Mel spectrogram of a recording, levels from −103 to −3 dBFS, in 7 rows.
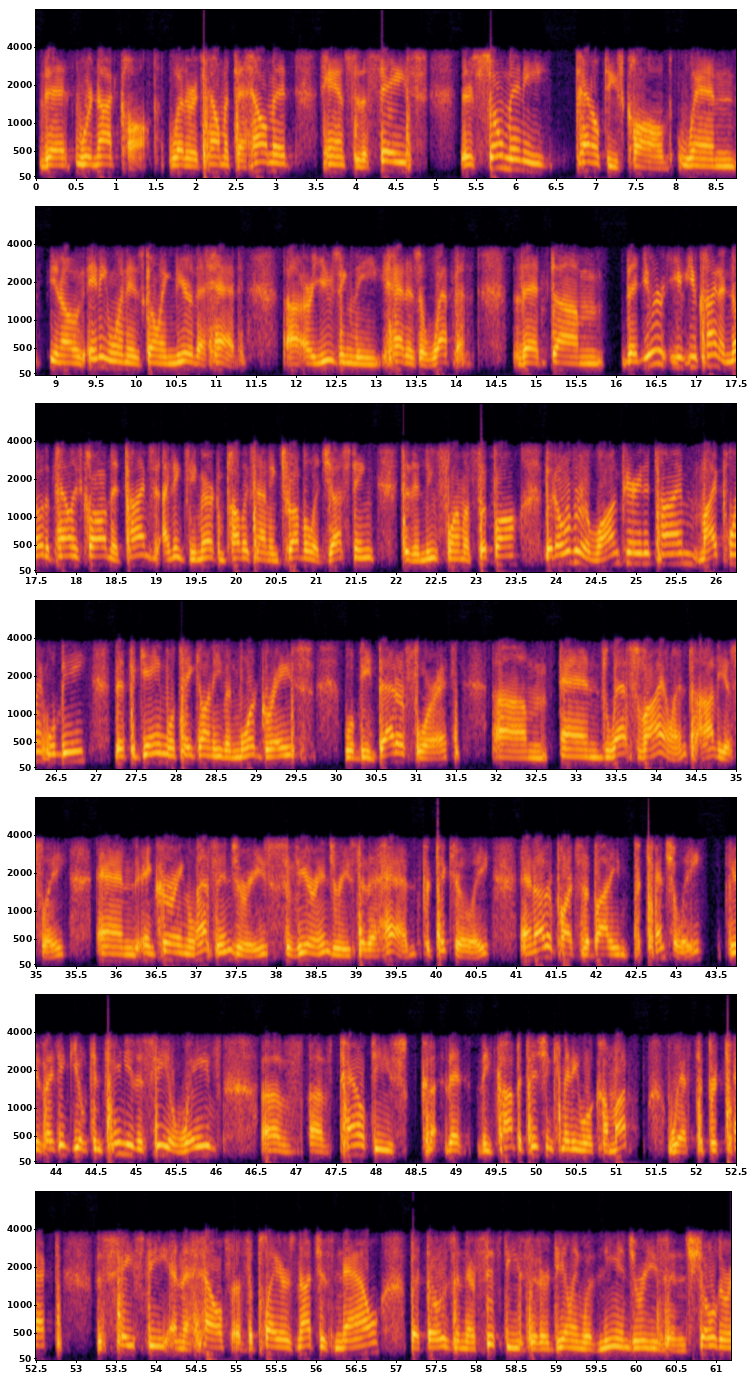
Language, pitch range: English, 120-150 Hz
